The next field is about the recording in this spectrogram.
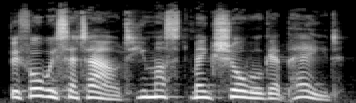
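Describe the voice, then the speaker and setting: An actress playing an aloof, self-assured sorceress in a fantasy game, speaking in a measured, imperious way. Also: female voice, a little high, animated, slight background noise, close to an everyday voice. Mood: cool, composed. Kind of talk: fantasy video game cutscene acting.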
